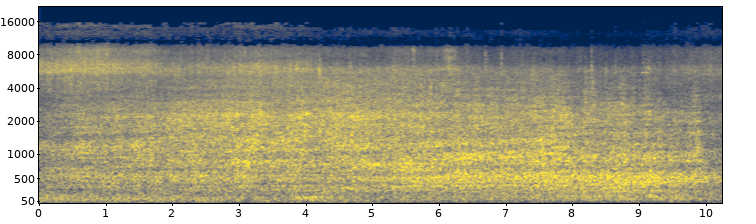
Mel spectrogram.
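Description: Jet engines of the Red Arrows' BAE Hawk formation passing overhead, a steady roar that builds gradually to its loudest about nine seconds in and then falls away.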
